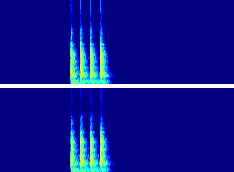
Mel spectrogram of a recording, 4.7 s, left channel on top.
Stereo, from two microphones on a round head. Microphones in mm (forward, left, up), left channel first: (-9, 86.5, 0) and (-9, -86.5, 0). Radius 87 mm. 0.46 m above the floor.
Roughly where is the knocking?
Left.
